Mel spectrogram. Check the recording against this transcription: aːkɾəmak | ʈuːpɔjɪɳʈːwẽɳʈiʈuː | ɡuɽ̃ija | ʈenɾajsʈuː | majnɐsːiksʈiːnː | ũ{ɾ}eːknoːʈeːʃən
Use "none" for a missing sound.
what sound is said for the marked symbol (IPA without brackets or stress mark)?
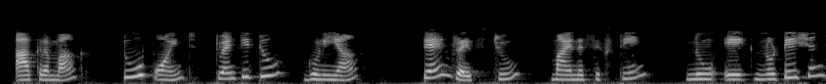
none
